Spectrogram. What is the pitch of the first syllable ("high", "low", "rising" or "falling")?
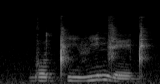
low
